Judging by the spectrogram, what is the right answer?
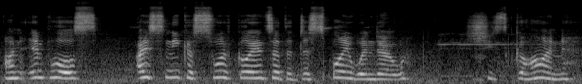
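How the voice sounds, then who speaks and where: A woman narrating a horror visual novel in the first person, reading with expressive, suspenseful delivery. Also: high-pitched, slow, slight background noise, low-quality recording.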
